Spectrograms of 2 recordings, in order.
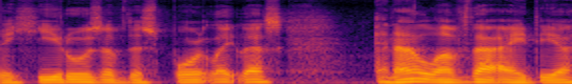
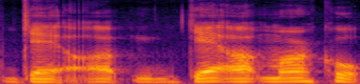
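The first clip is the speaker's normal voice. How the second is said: mock mild yell, slow, drawn out and held back; 3 semitones higher than usual. Retelling a fight, imitating the corner man: imitating someone screaming. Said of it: "just screaming at him".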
